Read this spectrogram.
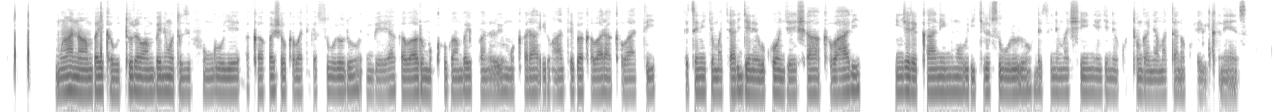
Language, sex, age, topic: Kinyarwanda, male, 18-24, finance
